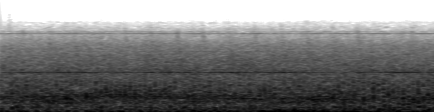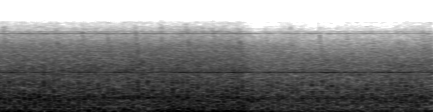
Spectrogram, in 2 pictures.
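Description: A helicopter in the DCS flight simulator gives a loud, unbroken rotor and turbine roar with a faint steady whine, and no voices.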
